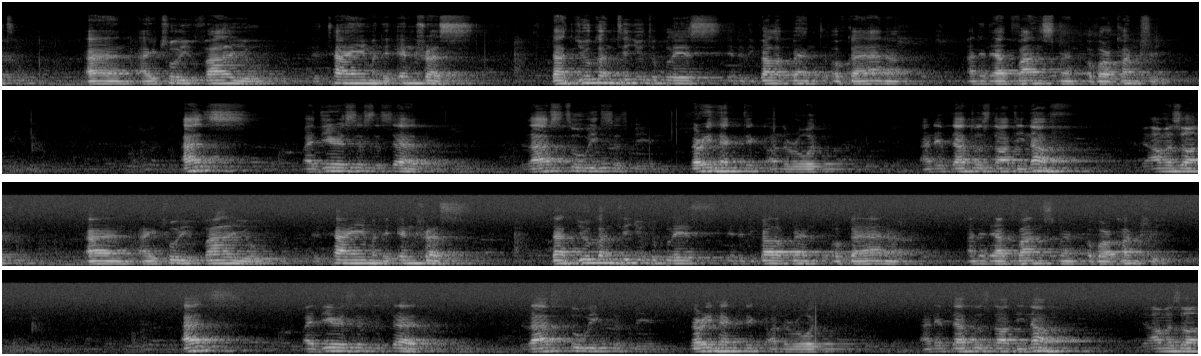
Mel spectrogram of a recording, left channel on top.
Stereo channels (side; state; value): right; noise; hiss, 10 dB below the sound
